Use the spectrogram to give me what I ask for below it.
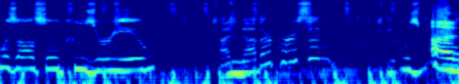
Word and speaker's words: Kuzuryu: Kuzuryu.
